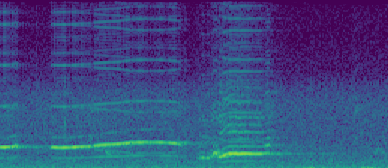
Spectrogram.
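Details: Loud currawong calls from a gully above the wetlands in Sydney Park, St Peters, Sydney: a long, slowly rising whistle, then a short bright note sliding down into a level whistled tone.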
